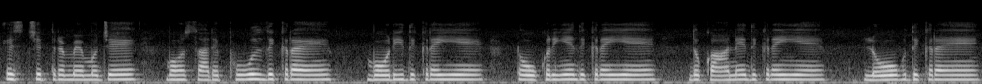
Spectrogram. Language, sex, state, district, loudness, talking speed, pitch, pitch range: Hindi, female, Madhya Pradesh, Bhopal, -14 LUFS, 160 wpm, 225 Hz, 220-230 Hz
